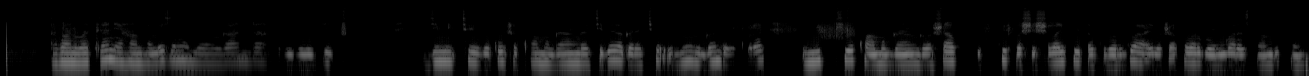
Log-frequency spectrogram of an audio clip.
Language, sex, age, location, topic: Kinyarwanda, female, 18-24, Kigali, health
